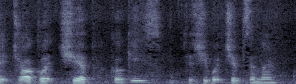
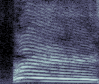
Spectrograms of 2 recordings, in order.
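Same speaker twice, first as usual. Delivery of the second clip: high, loud hooray; excited whoop; cheer; 11 semitones higher, 5 dB louder than usual. A narrator's reading. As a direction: cheer the pitched tent. Cheering success.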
